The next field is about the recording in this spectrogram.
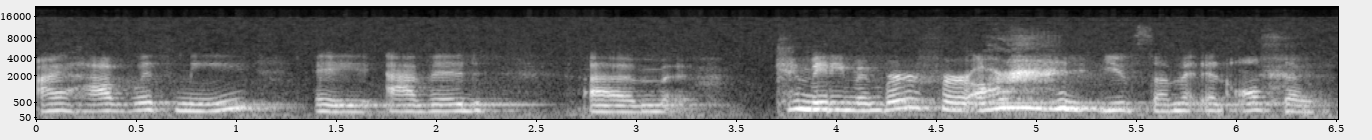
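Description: There is audible room echo as a woman speaks in a fairly high voice. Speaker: nonprofit communications manager. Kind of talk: public presentation at board meeting. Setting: school board meeting with audience. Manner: fast.

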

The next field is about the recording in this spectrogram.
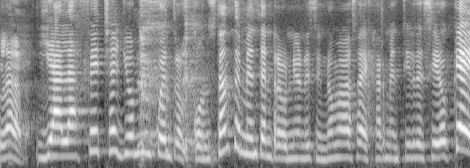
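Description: Speaking fairly quickly, a woman uses lively intonation. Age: 30s. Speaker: talk show host. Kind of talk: casual chat. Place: home room. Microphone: lapel.

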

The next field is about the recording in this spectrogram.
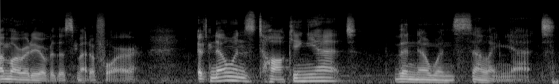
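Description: A man's medium-pitched voice with very wide pitch swings, a moderate pace and light background noise. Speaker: actor. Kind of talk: TV crime drama scene. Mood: wry, casual, streetwise. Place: home room.

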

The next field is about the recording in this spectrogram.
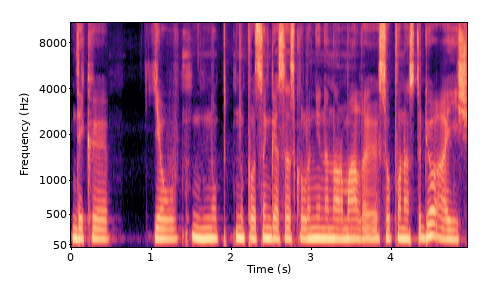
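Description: A man's somewhat breathy, fairly high-pitched voice at a moderate pace, monotone and flat in intonation, with very even loudness over a quiet background. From Moldova. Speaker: podcast host, former photographer; podcast host. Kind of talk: casual chat. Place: studio. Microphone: studio mic.

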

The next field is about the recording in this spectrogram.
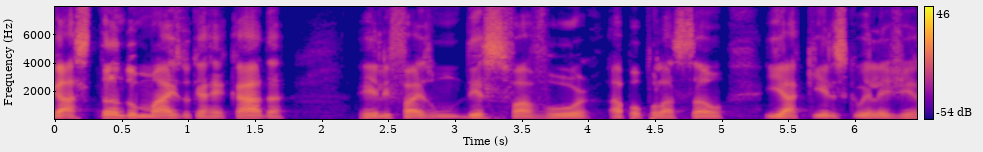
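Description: A man at medium pitch talks fairly slowly in an ordinary speaking voice. The background is quiet. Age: 50s. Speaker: retired federal highway police officer and former city councillor; interview guest. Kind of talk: TV interview. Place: studio. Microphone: studio mic.

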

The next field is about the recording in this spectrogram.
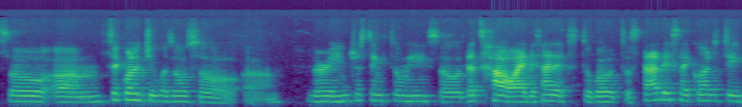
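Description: A woman's fairly low voice with a Slovene accent, monotone and flat in intonation, at a moderate pace. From Slovenia. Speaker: chess player and psychology professor. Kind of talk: interview. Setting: video call. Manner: hesitant, many fillers.

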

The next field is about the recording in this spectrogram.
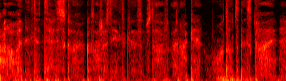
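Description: Whispering, a man rushes through his words at a very fast pace. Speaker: ASMR streamer. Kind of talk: casual talk to camera, live stream chat. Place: home room. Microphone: studio mic.

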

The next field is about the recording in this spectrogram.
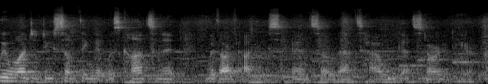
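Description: Clear music plays in the background. A woman talks at a fairly quick pace. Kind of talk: interview answer. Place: cafe. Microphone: phone near.

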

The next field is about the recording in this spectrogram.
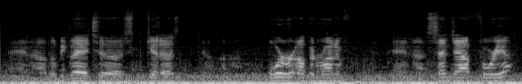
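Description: With music in the background and a dry sound with no echo, a man speaks at a fairly slow pace. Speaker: local vlogger reviewing a restaurant. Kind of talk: casual vlog chat. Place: car. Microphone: phone near.

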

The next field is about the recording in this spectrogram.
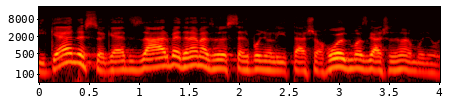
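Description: An animated male voice against a quiet background. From Hungarian community abroad. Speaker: astronomer presenting an astronomy show; presenter. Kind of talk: popular science lecture with live Q&A. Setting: online live stream. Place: studio. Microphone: lapel.

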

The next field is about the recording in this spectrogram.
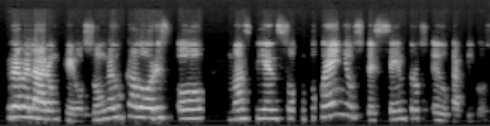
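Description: A woman's high-pitched voice at a very slow pace, with ordinary pitch variation and a quiet background. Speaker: opinion commentator. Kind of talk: commentary. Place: home room. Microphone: webcam.

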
